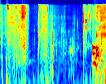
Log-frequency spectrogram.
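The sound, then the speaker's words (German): Bites into a meat sausage, a few soft crunching and squishing bursts separated by short pauses, with quiet mouth noises between them and no clear talk. “Fleischwurst drin reinbeißen und Glücksgefühl pur.”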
